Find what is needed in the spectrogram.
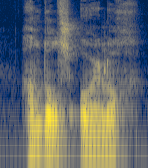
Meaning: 1. a trade war (mutual imposition of trade barriers) 2. a war pertaining to trading interests
- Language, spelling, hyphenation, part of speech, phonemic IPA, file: Dutch, handelsoorlog, han‧dels‧oor‧log, noun, /ˈɦɑn.dəlsˌoːr.lɔx/, Nl-handelsoorlog.ogg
